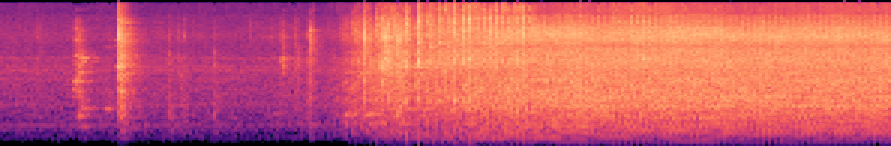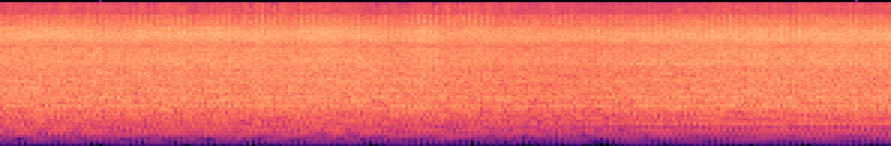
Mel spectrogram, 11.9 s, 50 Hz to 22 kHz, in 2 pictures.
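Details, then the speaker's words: Neglected Honda Harmony II push mower (HRS216/HRR216), started on choke, then the throttle was pulled slightly into the rabbit zone. It settles into a smooth, even mid-speed buzz with some smoke. Running is normal. "So really you want to start it up on choke if it's not already warm, and then kind of just you know, pull it down just a little bit into rabbit zone, and you'll find kind of a happy medium there."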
